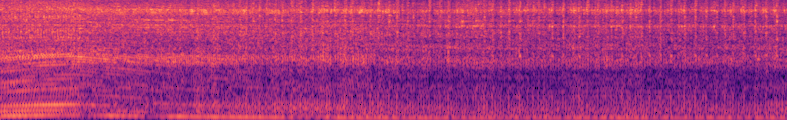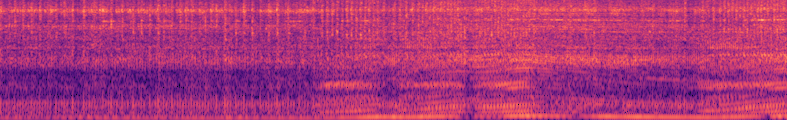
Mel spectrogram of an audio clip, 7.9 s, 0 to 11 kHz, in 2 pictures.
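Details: Stihl FS 76 brushcutter, probably over 20 years old: high buzzy two-stroke note hunting up and down between blips, not settling cleanly; carburetor barely moving fuel, fuel delivery suspect.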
